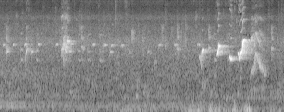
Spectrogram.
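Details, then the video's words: Ruby-throated bulbul from an aviary, singing as a lure: faint chips early on, then a loud tumbling phrase of bright sliding whistles ending in a falling note, with low rumbling noise beneath. "PANCINGAN CUCAK EMAS \ KUTILANG EMAS"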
